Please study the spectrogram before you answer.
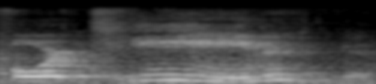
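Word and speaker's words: fourteen: Okay, for these ones, when we're talking about the smaller number, I like to put the accent on the last syllable. And the bigger numbers, the accent is on the first syllable, okay?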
